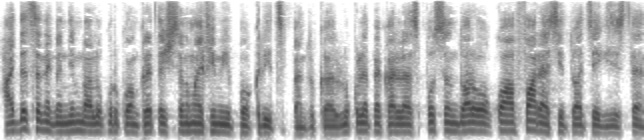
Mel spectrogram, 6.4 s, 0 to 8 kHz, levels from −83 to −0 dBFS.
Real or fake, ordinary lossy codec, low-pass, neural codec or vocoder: real; none; none; none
